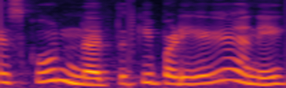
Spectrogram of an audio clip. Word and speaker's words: नर्तकी: कि कांसे से बनी नर्तकी, यहाँ पे गलत स्पेलिंग लिखी हुई है। ठीक है, इसको नर्तकी पढ़िएगा, यानी कि ब्रॉन्ज डांसर जो थी एक आइडॉल पाई गई है यहाँ पे।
